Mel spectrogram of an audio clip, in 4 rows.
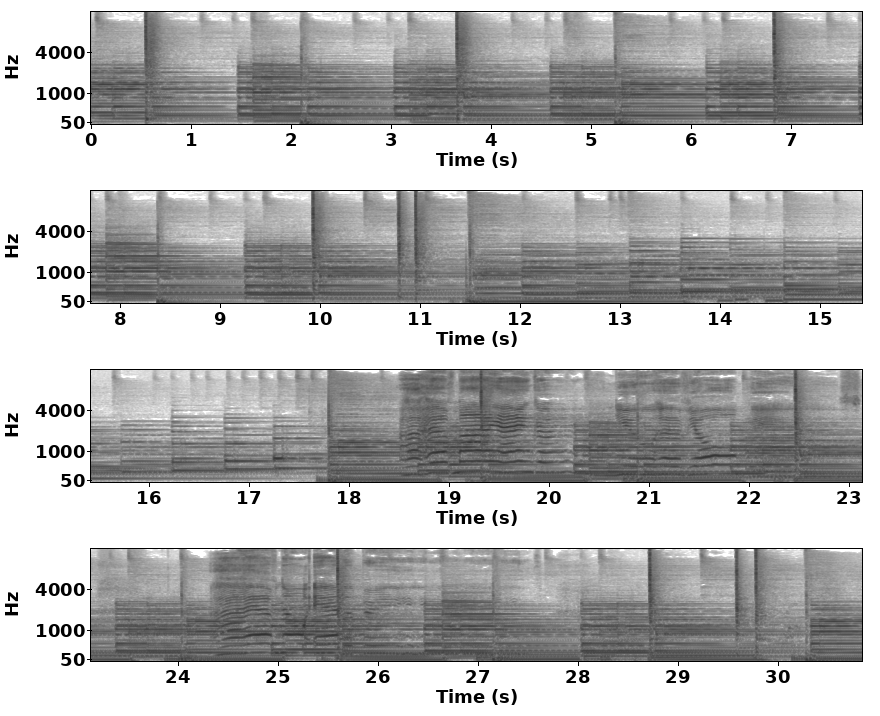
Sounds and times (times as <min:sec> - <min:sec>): Soul music: 0:00.0 - 0:30.8.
